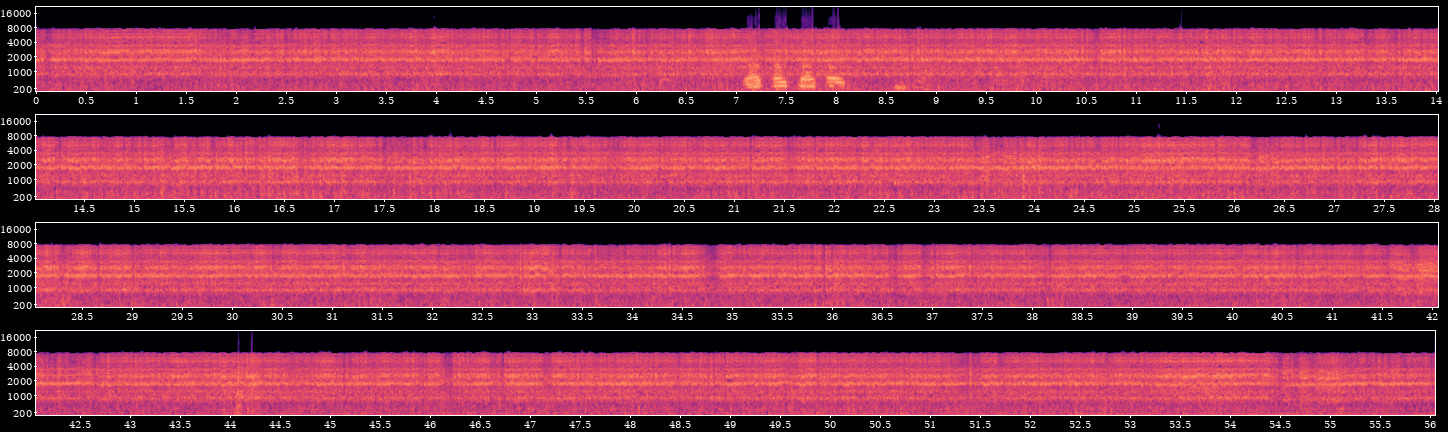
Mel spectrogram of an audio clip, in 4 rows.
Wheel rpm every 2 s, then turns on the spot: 230, 230, 230, 230, 230, 230, 230, 240, 230, 230, 230, 230, 230, 230, 240, 240, 230, 230, 230, 230, 230, 230, 230, 230, 230, 230, 230, 220.
none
